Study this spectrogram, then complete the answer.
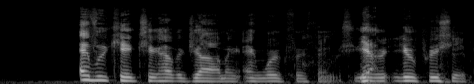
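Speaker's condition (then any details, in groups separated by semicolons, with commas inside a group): Cerebral palsy; congenital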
